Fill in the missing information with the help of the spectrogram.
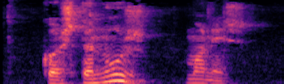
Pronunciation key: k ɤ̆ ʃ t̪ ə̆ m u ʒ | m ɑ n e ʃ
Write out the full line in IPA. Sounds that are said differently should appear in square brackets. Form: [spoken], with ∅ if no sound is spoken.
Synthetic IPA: k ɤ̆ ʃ t̪ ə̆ [n] u ʒ | m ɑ n e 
